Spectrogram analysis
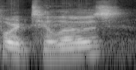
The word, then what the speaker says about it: Portillo's: shake also of course this is Portillo's is that how you say it yeah okay I read like a text in and I thought it was Portillo's wait where's the set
